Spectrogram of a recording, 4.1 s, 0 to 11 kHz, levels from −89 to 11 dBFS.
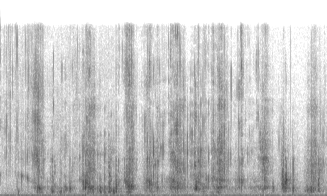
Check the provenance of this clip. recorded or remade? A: recorded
